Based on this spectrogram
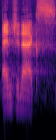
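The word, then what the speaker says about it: nginx: people pronouncing words and I actually tossed in engine X which is is how I pronounce it and I was actually curious if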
